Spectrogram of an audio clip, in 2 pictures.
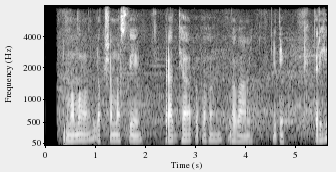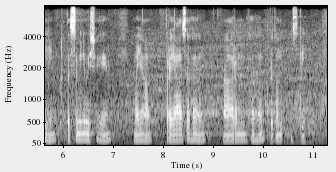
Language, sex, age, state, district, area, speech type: Sanskrit, male, 18-30, Maharashtra, Nashik, rural, spontaneous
